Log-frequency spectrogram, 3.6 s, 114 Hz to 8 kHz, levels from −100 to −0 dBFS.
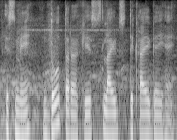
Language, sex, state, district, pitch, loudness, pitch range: Hindi, male, Uttar Pradesh, Varanasi, 130 Hz, -18 LUFS, 125-140 Hz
